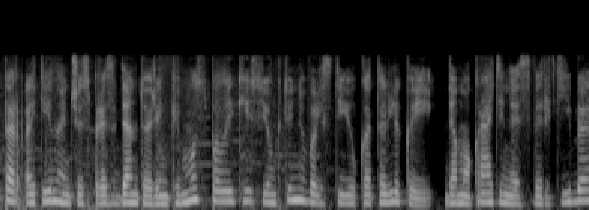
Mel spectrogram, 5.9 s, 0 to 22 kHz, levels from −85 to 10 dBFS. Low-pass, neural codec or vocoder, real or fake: 7.2 kHz; codec, 16 kHz, 6 kbps, DAC; fake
